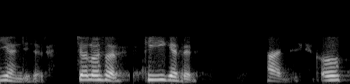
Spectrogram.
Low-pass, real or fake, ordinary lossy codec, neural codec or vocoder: 3.6 kHz; real; none; none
